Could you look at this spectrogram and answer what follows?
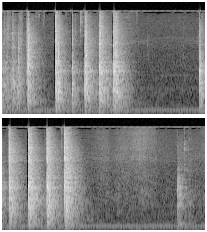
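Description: A serving spoon rapping against cookware while brown rice is dished up: two quick runs of about half a dozen sharp knocks, a second or so apart, and one lone knock near the end.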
